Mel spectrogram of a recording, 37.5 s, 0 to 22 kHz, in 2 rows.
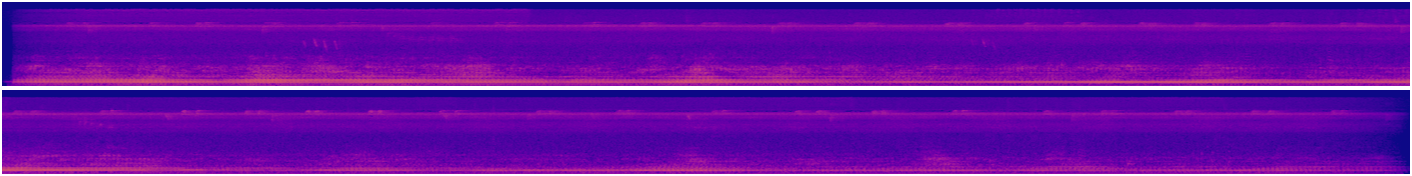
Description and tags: Many find the sound of a prop-plane flying lazily very peaceful --- especially if it is a late Summer day against a blue sky on the edge of a Forest. Even though I was actually on an outing to record the birds of the deep forest in Summer, this plane came right overhead and, well, here it is. The ocassional soft chirp of the birds adds a nice touch.
Recorded with my Zoom H4N recorder with the internal microphones set on an input volume of 75.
